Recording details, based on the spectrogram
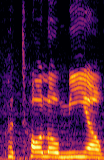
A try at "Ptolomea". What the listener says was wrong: Ptolomea, the P is silent. Like a pterodactyl.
